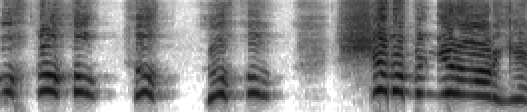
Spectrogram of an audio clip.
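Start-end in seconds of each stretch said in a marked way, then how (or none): 1.7-2.7 very high, loud, fast, squeaky put-on cartoon-mouse yell. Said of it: "me doing my best Mickey Mouse impression".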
